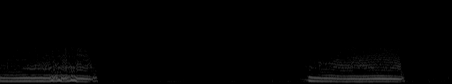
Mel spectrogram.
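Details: Fifteen-year-old pet cat snoring on a pile of warm laundry on a rainy Saturday morning: two long rough, buzzy snores about a second each, tonal and purr-like, separated by two seconds of quiet.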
